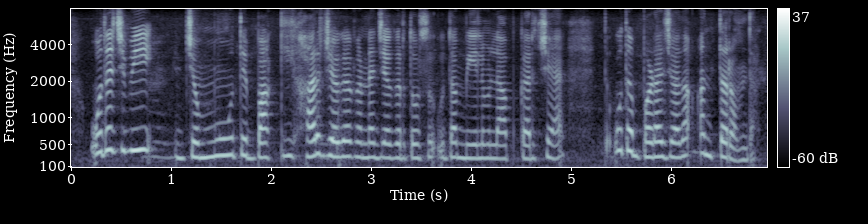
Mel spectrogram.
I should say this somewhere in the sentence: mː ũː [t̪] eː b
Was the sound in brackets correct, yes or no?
yes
